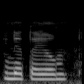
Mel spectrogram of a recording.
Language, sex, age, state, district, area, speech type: Santali, female, 30-45, West Bengal, Purulia, rural, spontaneous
